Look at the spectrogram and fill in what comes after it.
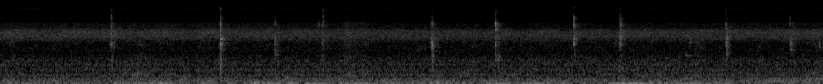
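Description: A person chewing a mouthful of jajangmyeon with small, sharp, wet mouth clicks coming irregularly about once a second, over a faint low steady hum.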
